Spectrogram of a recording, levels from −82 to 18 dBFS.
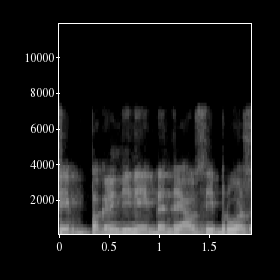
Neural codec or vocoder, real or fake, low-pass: codec, 16 kHz, 16 kbps, FreqCodec, smaller model; fake; 7.2 kHz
